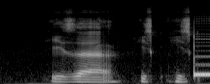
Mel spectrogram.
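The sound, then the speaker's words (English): A voice sounds briefly, then a steady electronic telephone tone begins abruptly at the end, loud and even in pitch, like the start of dialing on a phone line, as a call is placed to an old man. “Let's call the old timer and get his hot take.”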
